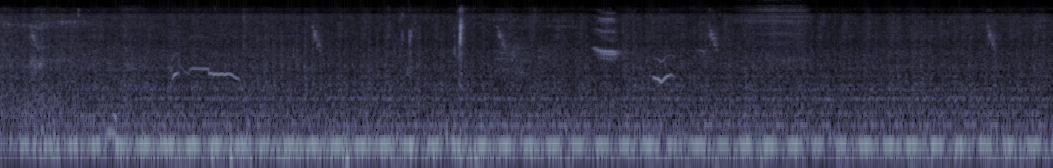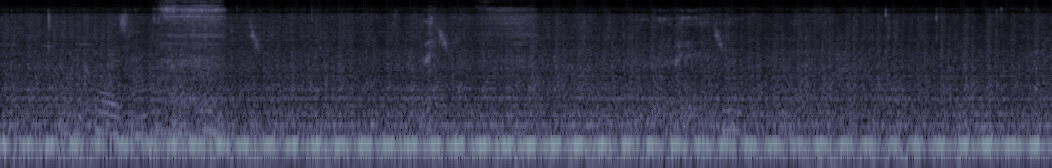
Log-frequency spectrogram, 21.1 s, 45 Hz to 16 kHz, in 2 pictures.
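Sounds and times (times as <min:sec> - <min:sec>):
steady low hum: 0:00.0 - 0:21.0
kittens squeaking: 0:01.6 - 0:02.5, 0:05.9 - 0:07.8.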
